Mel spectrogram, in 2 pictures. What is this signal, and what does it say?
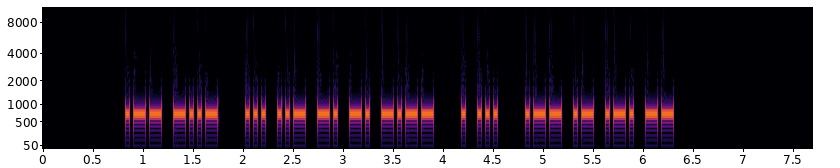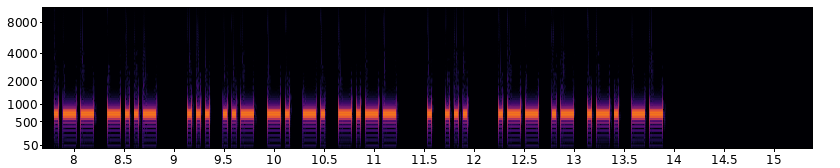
Morse code, heard as a keyed tone, about 31 wpm, 700 Hz. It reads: WX SUNNY ES WARM WX SUNNY ES WARM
